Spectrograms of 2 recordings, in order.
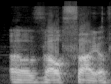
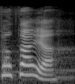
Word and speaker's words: Valthia: Oh, no, it's pronounced Valthia. Valthia.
